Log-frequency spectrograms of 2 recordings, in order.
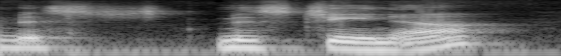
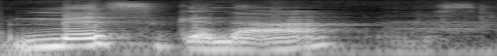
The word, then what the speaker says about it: Misgana: Well, my name is Miss Gina. If you want to pronounce it the ethnic Eritrean way, it's Misgana.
